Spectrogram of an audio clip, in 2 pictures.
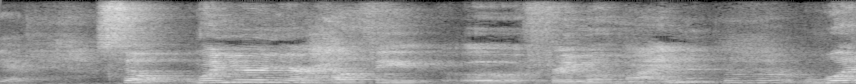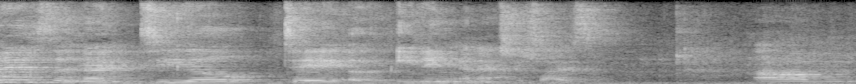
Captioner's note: hmm hm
